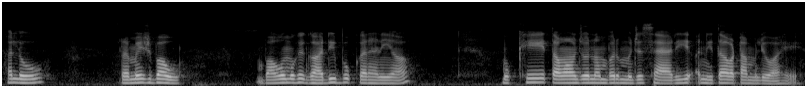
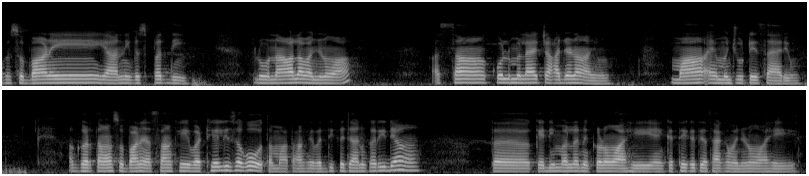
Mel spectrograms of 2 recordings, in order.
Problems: none marked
